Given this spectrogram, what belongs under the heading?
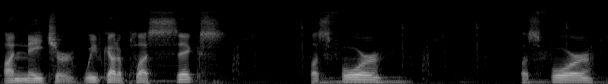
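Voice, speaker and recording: A man's voice: on the low side, fairly even intonation, very slow, clear, resonant tone, faint music behind. A man streaming a role-playing game, casually thinking aloud and reading out game text as he plays.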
